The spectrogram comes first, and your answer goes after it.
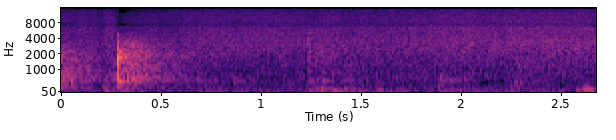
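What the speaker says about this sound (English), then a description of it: "Now that sizzling is happening now, which is great" Soup ingredients sizzle and spit in a hot pan while making mulligatawny, a steady soft frying hiss with a brief louder burst near the start as something is stirred or added.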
